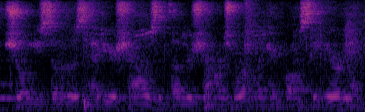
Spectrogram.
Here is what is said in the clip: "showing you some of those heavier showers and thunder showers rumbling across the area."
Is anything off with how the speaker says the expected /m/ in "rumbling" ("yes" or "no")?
yes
